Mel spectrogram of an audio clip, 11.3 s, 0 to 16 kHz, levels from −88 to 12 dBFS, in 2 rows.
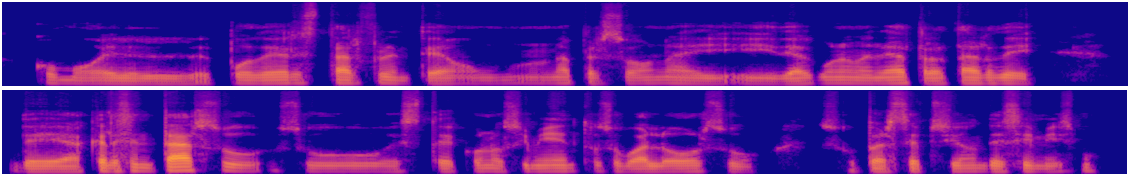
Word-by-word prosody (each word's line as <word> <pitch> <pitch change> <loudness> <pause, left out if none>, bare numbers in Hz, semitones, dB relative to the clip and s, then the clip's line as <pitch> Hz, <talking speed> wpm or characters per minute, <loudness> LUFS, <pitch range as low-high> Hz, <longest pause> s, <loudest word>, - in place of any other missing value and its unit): como 95 -2 -5
el 85 -1 -3
poder 95 +1 0
estar 100 -1 +1
frente 100 -2 -3
a 90 - -2
una 95 +2 -9
persona 95 +2 -5
y 85 -1 -6
y, 85 -1 -7
de 85 - +1
alguna 100 +3 -3
manera, 95 +1 +1
tratar 90 +1 +1
de 90 -3 -1 0.5
de 85 -1 +2
acrecentar 100 +6 +8
su 105 -5 -2
su, 90 -3 -7
este, 85 +1 -3
conocimiento, 95 +1 -4
su - - -6
valor, 90 +1 +2
su 80 -3 -8 0.3
su - - -12
percepción 95 0 0
de 90 - +1
sí 95 - -1
mismo. 85 -1 -9
95 Hz, 155 wpm, -26 LUFS, 90-95 Hz, 0.5 s, acrecentar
